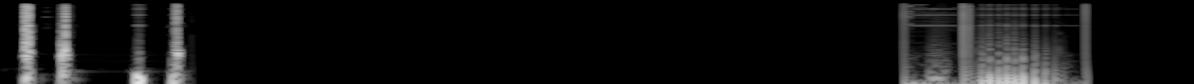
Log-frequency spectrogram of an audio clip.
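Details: Animal heartbeat from a lab exercise, species not stated: two paired low heart thumps, a long silence, then a loud, distorted low rumbling burst.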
